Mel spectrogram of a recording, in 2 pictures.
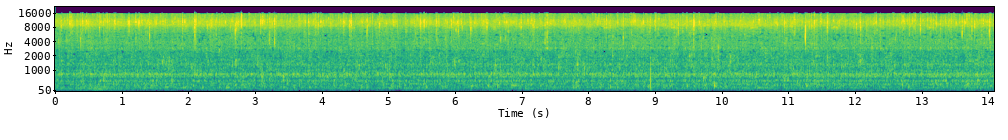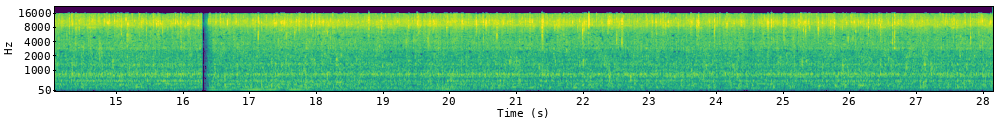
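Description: Rain falling steadily: an even hiss with scattered sharp drop ticks. It cuts out for an instant about halfway through.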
